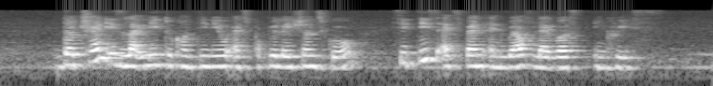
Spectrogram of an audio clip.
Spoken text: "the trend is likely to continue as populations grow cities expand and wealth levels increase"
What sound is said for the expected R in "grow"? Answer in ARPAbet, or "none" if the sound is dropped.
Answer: none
